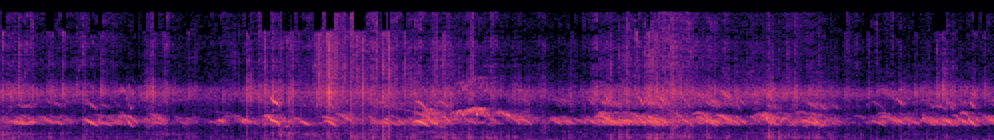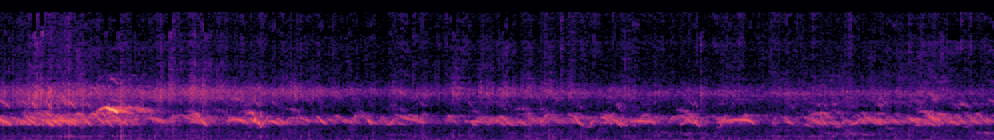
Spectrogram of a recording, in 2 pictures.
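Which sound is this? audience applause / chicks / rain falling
chicks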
